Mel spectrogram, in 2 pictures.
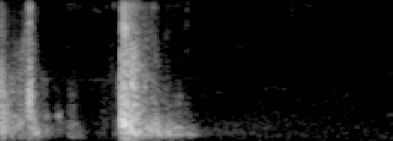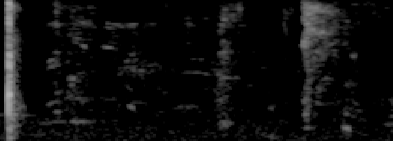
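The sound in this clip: The door of a unit is opened, marked by a few separate clunks and clicks: a heavy rattling thud, then a sharp click, then a softer knock, each set apart by quiet.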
